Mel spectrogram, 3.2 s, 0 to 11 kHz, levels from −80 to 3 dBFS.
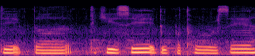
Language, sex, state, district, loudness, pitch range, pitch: Nagamese, female, Nagaland, Kohima, -15 LUFS, 180-215 Hz, 200 Hz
